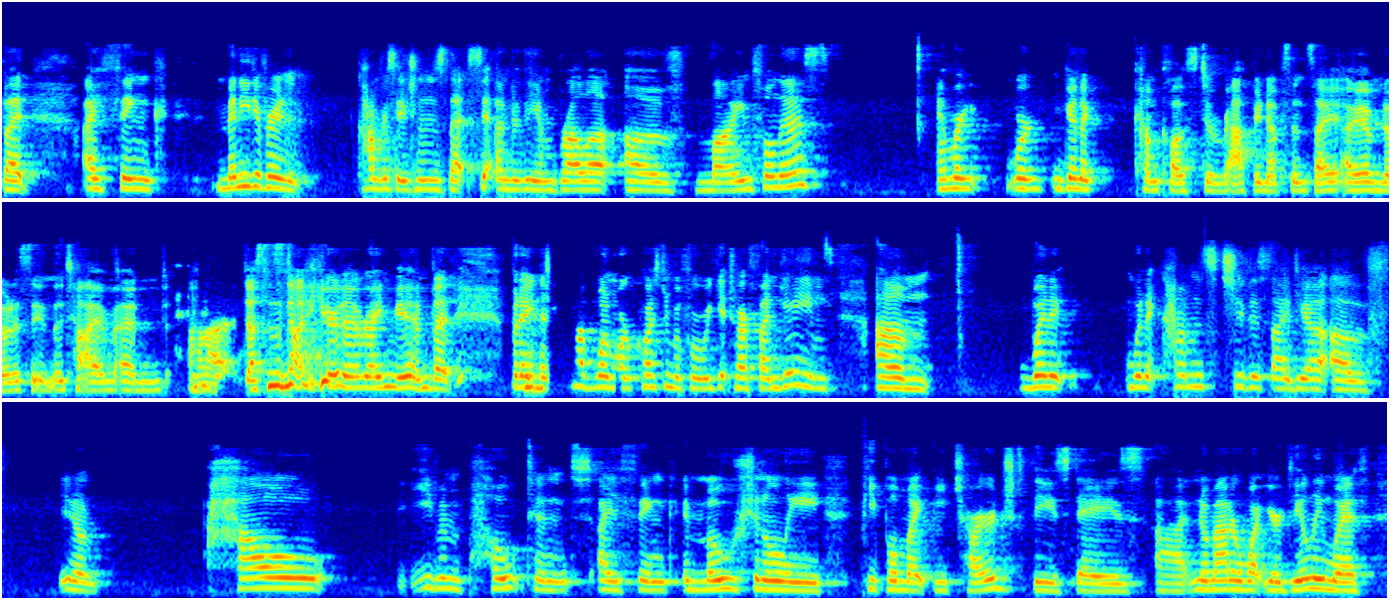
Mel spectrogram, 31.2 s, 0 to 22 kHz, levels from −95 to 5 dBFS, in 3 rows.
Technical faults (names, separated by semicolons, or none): call bitrate drop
